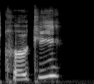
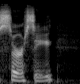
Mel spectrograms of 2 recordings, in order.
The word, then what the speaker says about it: Circe: Her name is technically pronounced Kirky. The Greek pronunciation is Kirky, but everybody knows it as Circe.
